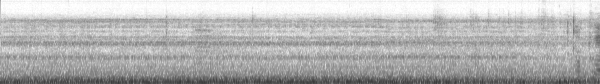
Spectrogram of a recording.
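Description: Steady low rumble of a car's engine and tyres heard from inside the cabin while driving, with a faint steady high whine above it.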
